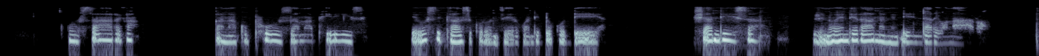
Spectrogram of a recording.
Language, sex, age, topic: Ndau, male, 36-49, health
